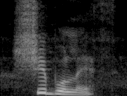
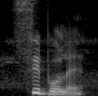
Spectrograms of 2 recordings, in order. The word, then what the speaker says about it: Shibboleth: Then they would say to him, "Then say, Shibboleth," and he would say, Sibboleth, for he could not pronounce it right.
